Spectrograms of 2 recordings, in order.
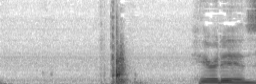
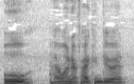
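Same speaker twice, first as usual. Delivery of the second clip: ordinary talk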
